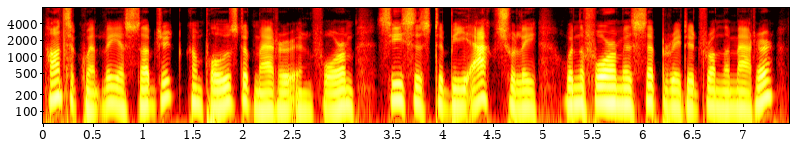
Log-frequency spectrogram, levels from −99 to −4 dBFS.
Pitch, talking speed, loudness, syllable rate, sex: 125 Hz, 160 wpm, -20 LUFS, 5.0 syllables/s, male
